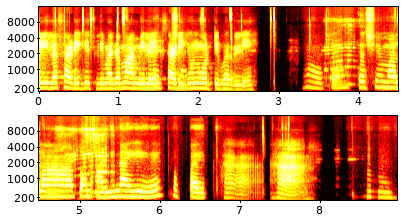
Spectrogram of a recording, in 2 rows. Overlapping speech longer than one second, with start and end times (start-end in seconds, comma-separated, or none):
none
